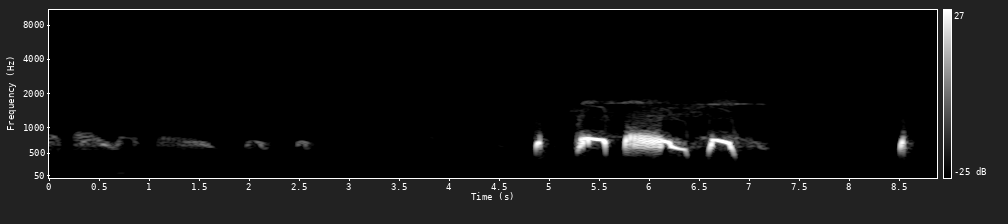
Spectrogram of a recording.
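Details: Spotted dove coo phrase, played to stir other birds: soft faint murmurs at first, then a loud cluster of low hooked coos around one longer sustained note, followed by silence.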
